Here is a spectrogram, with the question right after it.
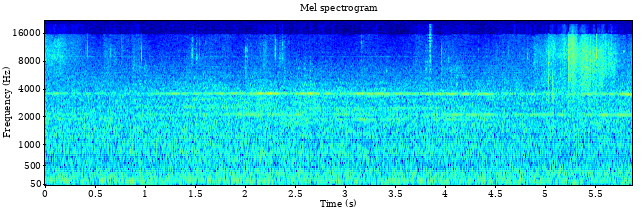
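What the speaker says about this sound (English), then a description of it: "Coming in from JFK, this is JetBlue Flight 2123 in this A321." JetBlue Airbus A321 arriving at LAX from JFK, its jet engines a steady moderate roar with a faint high whine, heard at some distance and continuous throughout without talk.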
